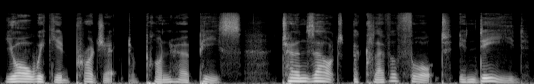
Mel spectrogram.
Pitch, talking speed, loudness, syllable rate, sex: 115 Hz, 135 wpm, -20 LUFS, 3.9 syllables/s, female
